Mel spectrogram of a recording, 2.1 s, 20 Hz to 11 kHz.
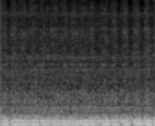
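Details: Sea-Doo GTX 260 after IBR rewiring redone, key reinstalled, tested in forward: deep steady drone holding even under load with a small dip, no knocks or grinding; IBR now working, normal running.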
